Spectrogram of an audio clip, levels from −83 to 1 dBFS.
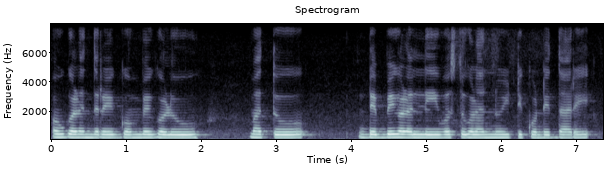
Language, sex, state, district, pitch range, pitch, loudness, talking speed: Kannada, female, Karnataka, Bidar, 190-195 Hz, 195 Hz, -14 LUFS, 50 wpm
